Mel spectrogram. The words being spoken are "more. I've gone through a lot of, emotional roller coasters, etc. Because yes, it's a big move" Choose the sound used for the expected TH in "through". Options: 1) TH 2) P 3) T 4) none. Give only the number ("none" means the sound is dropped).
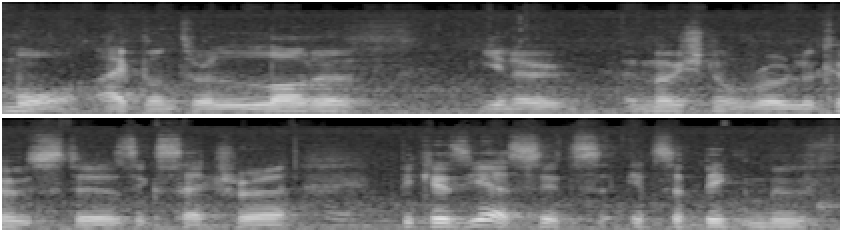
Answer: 1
